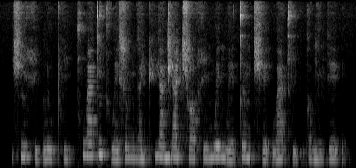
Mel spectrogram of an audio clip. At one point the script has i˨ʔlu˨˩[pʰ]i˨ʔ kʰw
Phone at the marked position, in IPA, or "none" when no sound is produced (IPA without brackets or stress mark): pʰ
